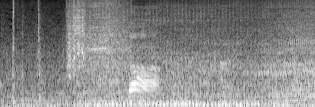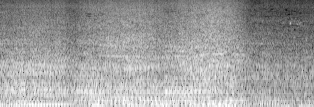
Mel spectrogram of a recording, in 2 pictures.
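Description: A motor scooter roars past on a road.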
